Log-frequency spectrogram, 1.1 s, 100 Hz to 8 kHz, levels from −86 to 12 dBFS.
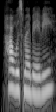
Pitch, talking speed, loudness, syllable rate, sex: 230 Hz, 215 wpm, -17 LUFS, 4.7 syllables/s, female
